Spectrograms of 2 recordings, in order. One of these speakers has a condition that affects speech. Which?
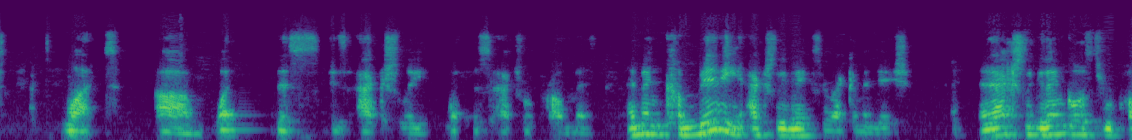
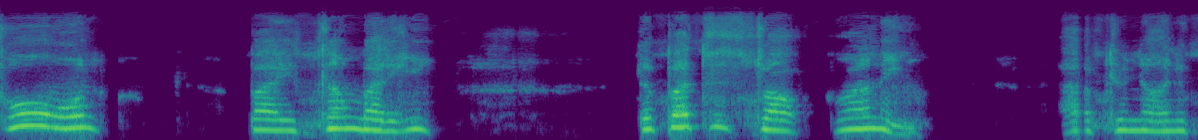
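The second: cerebral palsy with ataxia; ataxia, tracheostomy.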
